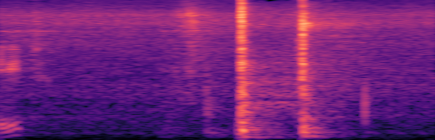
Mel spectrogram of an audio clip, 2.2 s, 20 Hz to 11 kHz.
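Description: A 2011 Chevrolet Silverado 1500 pickup's tailgate being opened: two sharp clunks about a third of a second apart, then a fainter click.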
